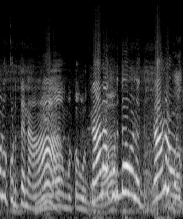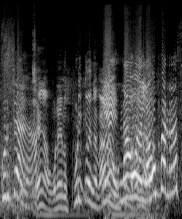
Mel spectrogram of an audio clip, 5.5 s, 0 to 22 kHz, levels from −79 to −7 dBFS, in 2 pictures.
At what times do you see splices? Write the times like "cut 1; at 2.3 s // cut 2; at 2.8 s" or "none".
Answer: cut 1; at 3.3 s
